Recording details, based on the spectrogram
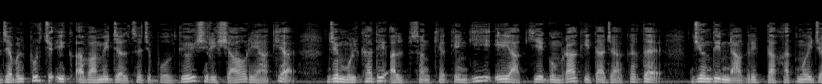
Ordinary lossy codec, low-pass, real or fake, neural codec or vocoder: none; none; fake; codec, 16 kHz, 16 kbps, FreqCodec, larger model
